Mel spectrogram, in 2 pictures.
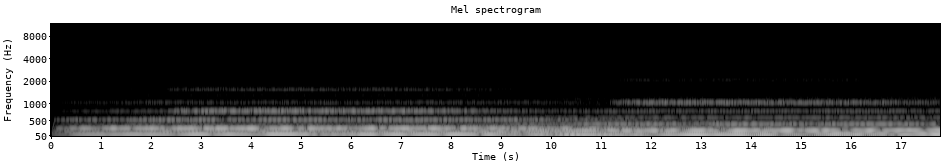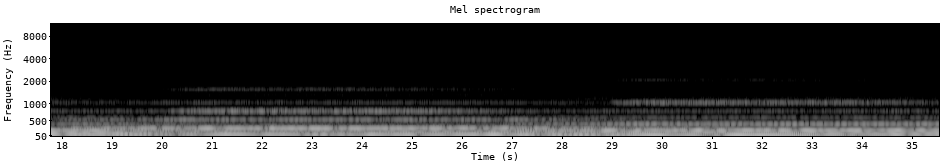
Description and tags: Distant zebra B
ableton, loop, zebra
